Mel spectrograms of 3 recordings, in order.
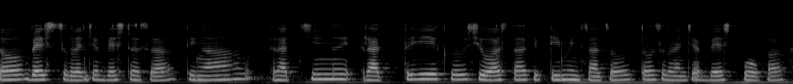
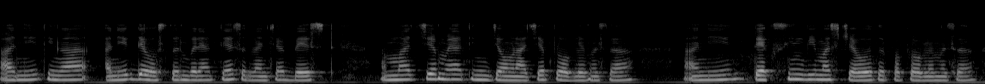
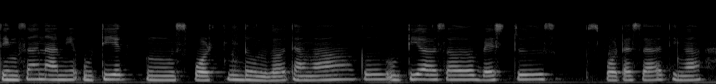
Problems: background sounds at intervals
